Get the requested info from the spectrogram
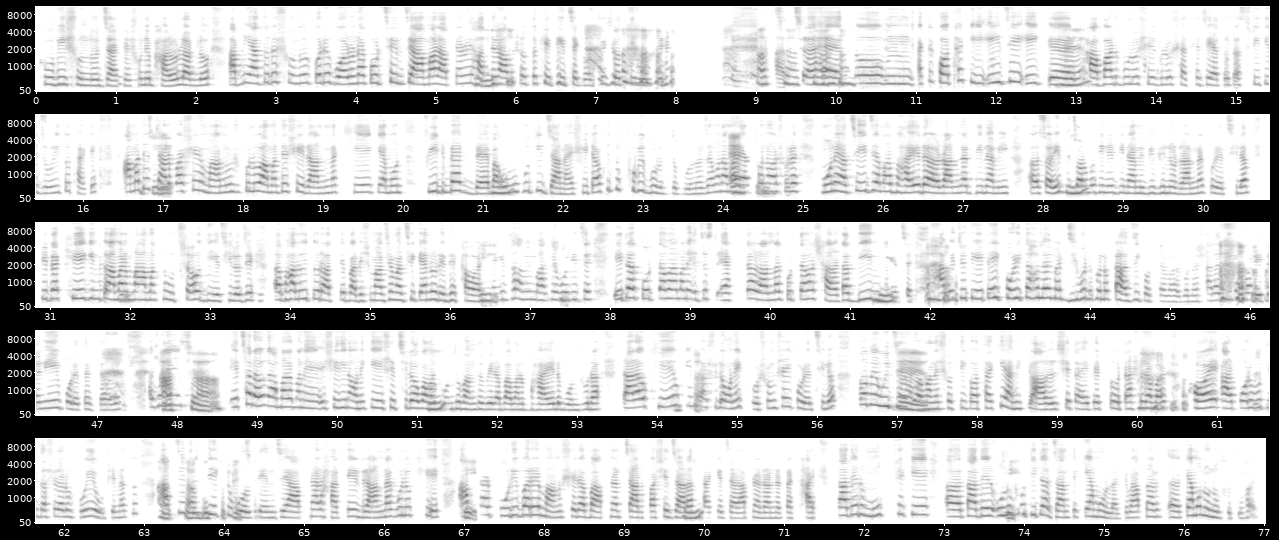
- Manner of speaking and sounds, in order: static; laughing while speaking: "জি আচ্ছা, আচ্ছা"; chuckle; laughing while speaking: "খেতে ইচ্ছে করছে। সত্যি বলতে"; chuckle; other background noise; unintelligible speech; chuckle; laughing while speaking: "করি তাহলে আমার জীবনে কোনো কাজই করতে পারবো না"; laugh; chuckle
- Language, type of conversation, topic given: Bengali, unstructured, আপনি কি কখনও কোনো বিশেষ উৎসব উপলক্ষে খাবার রান্না করেছেন, আর সেই অভিজ্ঞতা কেমন ছিল?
